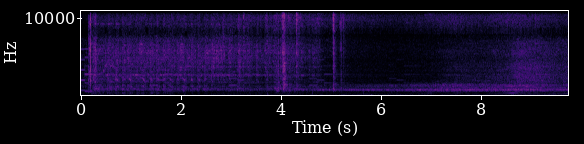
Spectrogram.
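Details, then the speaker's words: Ford Fusion, battery at 9.4 V, jumped to about 14 V; short struggling crank then catches to an unsteady idle with stray clicks, running very rich; starter suspected bad, mechanic also suspects an engine problem. "I mean, the starter may be bad, but I think he's got another problem. I think he's got a motor issue."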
